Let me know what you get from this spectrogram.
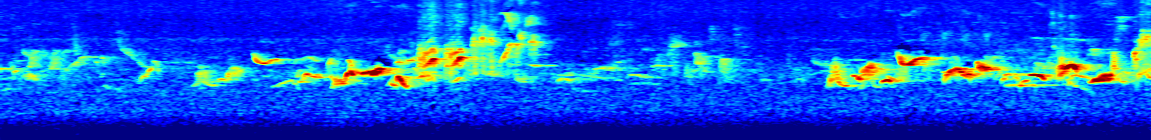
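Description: Small birds chirping and singing in quick, varied phrases, in two busy bouts: one a few seconds in and another near the end, over a faint steady hiss.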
